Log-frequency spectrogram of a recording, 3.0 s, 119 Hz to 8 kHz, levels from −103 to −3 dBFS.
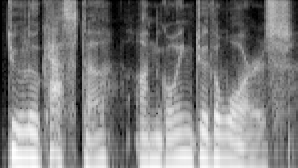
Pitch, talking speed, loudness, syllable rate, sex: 130 Hz, 140 wpm, -17 LUFS, 3.4 syllables/s, male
